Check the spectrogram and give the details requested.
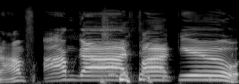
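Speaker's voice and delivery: mock very slow, high, stretched-out, drawn-out scream. Retelling what Mike shouted at the police spotlight: imitating Mike screaming. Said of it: "he's screaming".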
